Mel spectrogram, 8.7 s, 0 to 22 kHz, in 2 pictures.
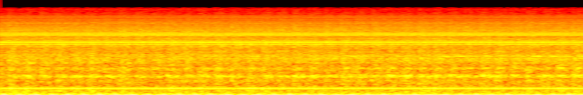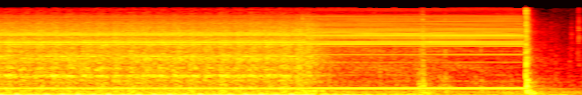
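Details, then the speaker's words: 1990 Mercedes-Benz 300E sedan that sat unused for years: steady, fast cranking with a constant whirring starter tone for about seven seconds, never fires; no fuel coming from the fuel pressure regulator outlet. Fuel pumps and fuel filter later replaced. "I messed with it for a while, and I couldn't get fuel from the outlet on the fuel pressure regulator here, which you're supposed to have."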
